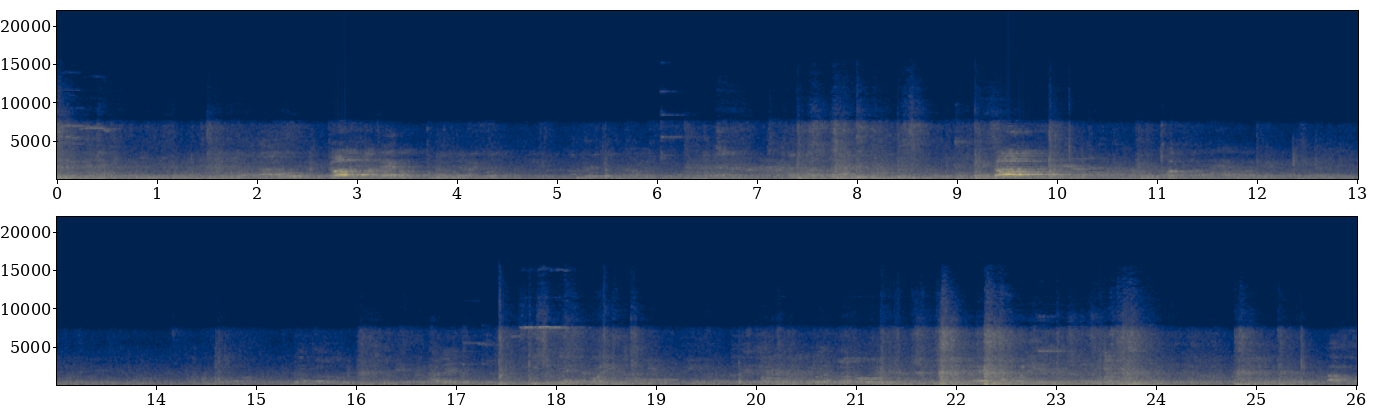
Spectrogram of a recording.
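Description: A crowd murmurs and shouts throughout a large echoing hall.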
